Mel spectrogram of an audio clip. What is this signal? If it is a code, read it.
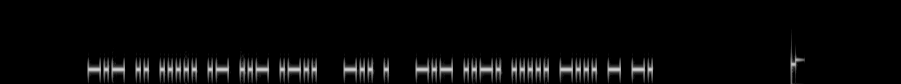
Morse code, heard as a keyed tone, about 31 wpm, 700 Hz. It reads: KI5AUL DE KF5BTN
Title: USA Callsign DE Callsign - 6 Characters - 30wpm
